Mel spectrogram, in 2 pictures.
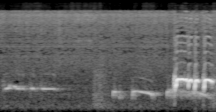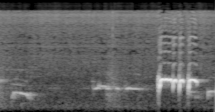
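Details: Zebra dove of local stock, used as a lure to catch wild birds, gives level cooing notes, short falling coos, then two loud clipped stuttering bursts of four to five notes, each followed by softer low coos.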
